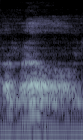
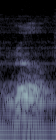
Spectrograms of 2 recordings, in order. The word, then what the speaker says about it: Ruhl: So when it came to this country and that rule made you pronounce it as a roll, come down, roll, like that. That was German way of talking.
